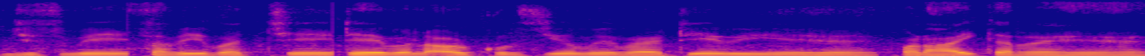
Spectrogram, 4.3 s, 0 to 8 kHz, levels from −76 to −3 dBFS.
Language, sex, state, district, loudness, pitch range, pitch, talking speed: Hindi, female, Goa, North and South Goa, -24 LUFS, 170-185 Hz, 180 Hz, 210 wpm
